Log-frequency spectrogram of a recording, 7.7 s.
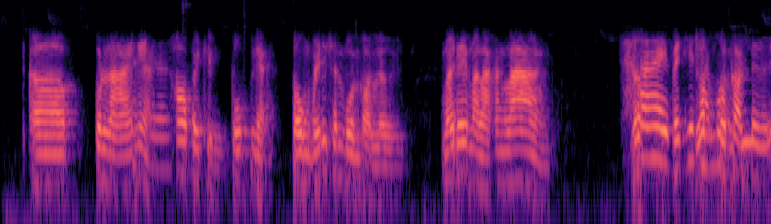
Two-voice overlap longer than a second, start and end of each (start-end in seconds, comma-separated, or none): none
